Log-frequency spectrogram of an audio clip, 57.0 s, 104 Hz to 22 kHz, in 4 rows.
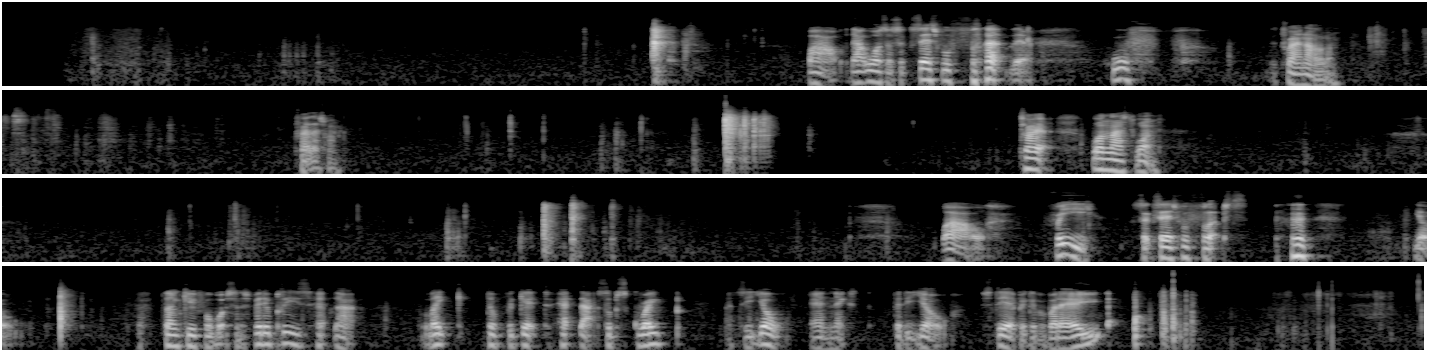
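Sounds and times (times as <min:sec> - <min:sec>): coin landing smack: 0:21.5 - 0:22.1.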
